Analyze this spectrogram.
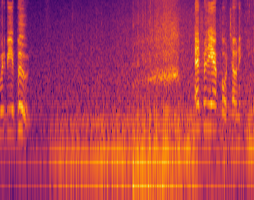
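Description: A motorcycle engine idles and revs with a low rumble.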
